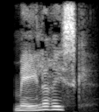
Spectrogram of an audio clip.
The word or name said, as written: malerisk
